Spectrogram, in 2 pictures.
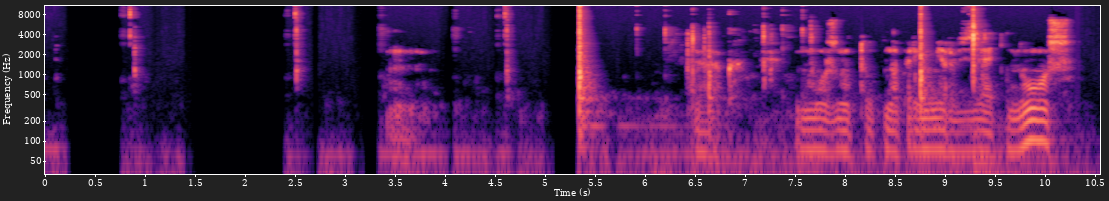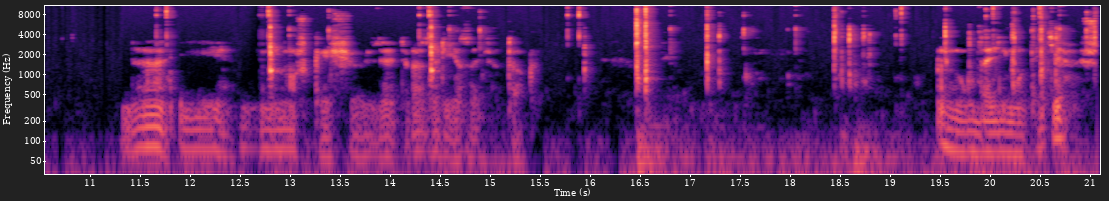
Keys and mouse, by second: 0.7 click, 2.4 click, 3.3 middle click, 4.5 click, 5.9 middle click, 6.6 KP_7, 7.4 shift+middle click, 9.3 k, 13.0-16.5 middle drag, 16.8 middle click, 18.0 middle click, 18.7 shift+z, 19.1 click, 19.8 3, 20.0 click, 20.4 shift+click, 20.7 middle click.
